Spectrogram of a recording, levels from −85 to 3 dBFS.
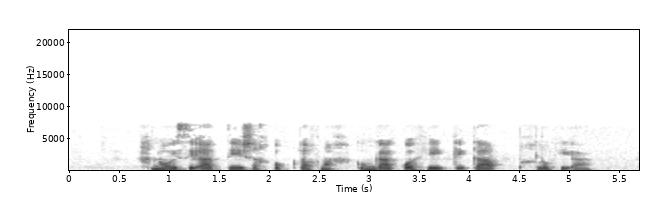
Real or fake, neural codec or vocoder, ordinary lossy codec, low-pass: real; none; Opus, 64 kbps; 7.2 kHz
